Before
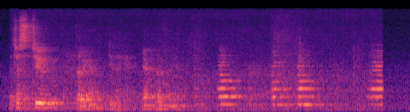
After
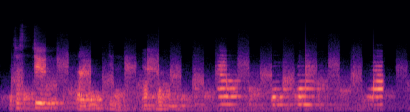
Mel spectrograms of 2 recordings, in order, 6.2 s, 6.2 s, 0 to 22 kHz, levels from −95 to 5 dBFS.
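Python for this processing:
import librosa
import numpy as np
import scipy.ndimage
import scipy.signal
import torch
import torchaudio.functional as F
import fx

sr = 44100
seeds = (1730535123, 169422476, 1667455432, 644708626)

y = fx.filter_held_lowpass(x, sr, hz=5.9, low_hz=500.0, high_hz=2200.0)
y = y * librosa.db_to_amplitude(-3.0)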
